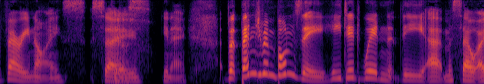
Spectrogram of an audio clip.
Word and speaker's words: Bonzi: Bonzi, yes. I once called him Benjamin Bonsai, like a bonsai tree, which I have never been able to live down.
